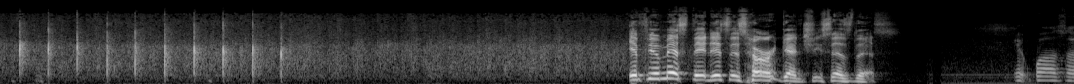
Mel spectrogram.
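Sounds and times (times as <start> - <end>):
slow steady clapping: 0.0 - 7.4
speech: 6.3 - 8.9, 10.2 - 10.7.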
